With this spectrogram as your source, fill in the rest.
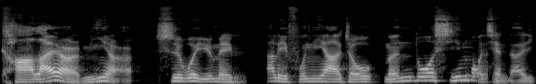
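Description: At 2.33 to 2.75 s, between "是位于美" and "利福尼亚", AAC frame loss with concealment fills in about 340 ms. That points to around 16 lost frames. The decoder stretches the last good spectrum, then fades. At 4.65 to 4.97 s, after "亚州门多", scattered losses leave short smeared patches, the longest about 70 ms.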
